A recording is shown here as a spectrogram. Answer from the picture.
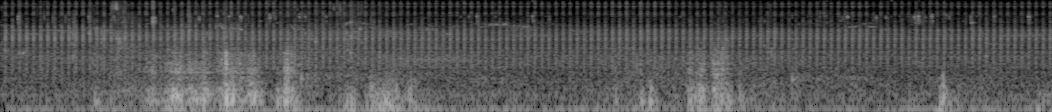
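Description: The oil distiller's feed pump running, a rapid, even ticking, with a few low thumps about two to four seconds in and again near seven seconds.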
